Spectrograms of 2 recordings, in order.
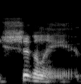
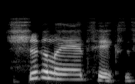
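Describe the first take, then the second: First: Savoring the name. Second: Said in the usual way. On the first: Shown as a demonstration. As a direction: relish "Sugar Land" low and dreamy, like a happy place. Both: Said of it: "something about saying Sugar Land".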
